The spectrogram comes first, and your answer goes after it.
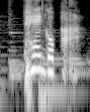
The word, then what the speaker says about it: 배고파: Baegopa. Baegopa. This is pronounced as a three-syllable word. The first syllable is be, the second syllable is go, the third syllable is pa.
